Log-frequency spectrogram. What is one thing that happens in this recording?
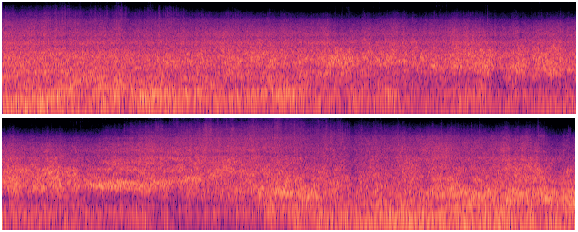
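A fighter jet roars loudly overhead, its engine rumbling and shifting in pitch as it turns.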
